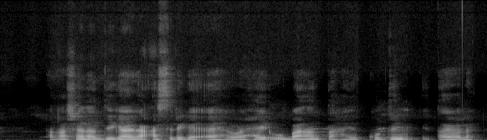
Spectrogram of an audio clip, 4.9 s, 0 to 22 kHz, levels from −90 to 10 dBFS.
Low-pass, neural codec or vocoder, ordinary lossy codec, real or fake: none; none; none; real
